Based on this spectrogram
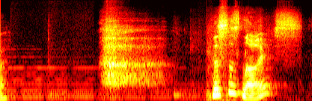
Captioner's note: sighs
